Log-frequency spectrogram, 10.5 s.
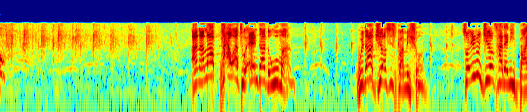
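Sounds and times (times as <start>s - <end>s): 
audience clapping: 0.0s - 4.0s, 6.1s - 7.3s, 8.6s - 9.1s
speech: 4.0s - 6.0s, 7.1s - 8.6s, 9.2s - 10.5s.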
